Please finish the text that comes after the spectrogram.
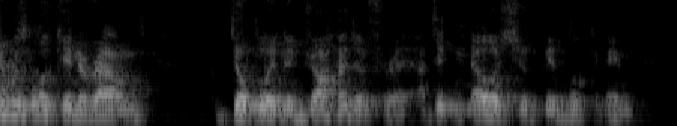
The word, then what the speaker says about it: Drogheda: butcher the pronunciation, but Drogheda. Perfect. Spot on. Yeah. So that's how they say it in Dublin. If you go there, they say it more like Drogheda.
